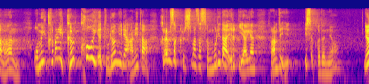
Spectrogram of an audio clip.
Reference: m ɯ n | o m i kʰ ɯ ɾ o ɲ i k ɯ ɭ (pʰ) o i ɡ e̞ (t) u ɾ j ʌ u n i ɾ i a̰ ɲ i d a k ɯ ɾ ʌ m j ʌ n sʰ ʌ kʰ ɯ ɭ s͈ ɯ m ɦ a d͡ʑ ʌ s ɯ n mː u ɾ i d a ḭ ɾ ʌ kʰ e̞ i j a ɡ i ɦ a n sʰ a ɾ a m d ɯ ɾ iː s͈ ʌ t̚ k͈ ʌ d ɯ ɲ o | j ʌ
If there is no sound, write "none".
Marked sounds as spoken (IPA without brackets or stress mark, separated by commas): kʰ, t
